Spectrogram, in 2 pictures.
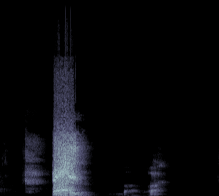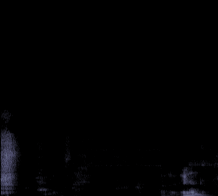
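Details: Sneezing, attributed to allergy: a sharp in-breath, then one loud explosive sneeze followed by a few smaller breathy sounds and sniffs.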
